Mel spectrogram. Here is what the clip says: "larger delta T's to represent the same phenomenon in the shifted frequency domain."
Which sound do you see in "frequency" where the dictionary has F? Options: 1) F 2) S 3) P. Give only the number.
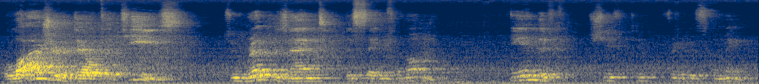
3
